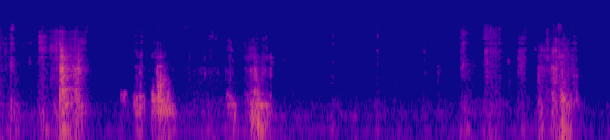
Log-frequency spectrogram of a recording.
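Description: Faint, intermittent rustles and scuffs of tarot card decks being picked up and handled on a wooden table, about half a dozen short bursts.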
